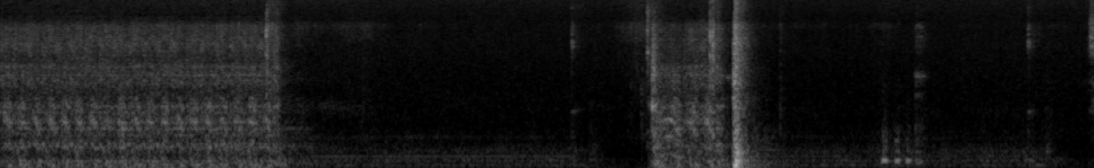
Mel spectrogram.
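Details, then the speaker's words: Toyota Tercel with a hard start, possibly flooded or low on fuel, and the fuel pump was barely heard. Two seconds of cranking, then a sharp pop and weaker puffs from the front intake, suspected as a backfire. "Ça sonnait. Ben, pour ça, ça sonne dans l'intake, là, parce que l'intake est en avant et le gaz est en arrière, mais compte tenu qu'il est pété direct en avant, ça sonne peut-être comme un backfire."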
